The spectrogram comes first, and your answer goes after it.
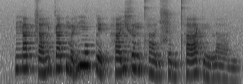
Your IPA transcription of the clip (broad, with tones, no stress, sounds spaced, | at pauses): ŋ a˦˥ k̚ s a˨˦ n k a˦˥ k̚ m ə̰˧˥ j ŋ o˦˥ p̚ l e˨˩ p̚ h a˨˦ j x ə˧ m t̪ʰ a̤˨˩ j s ə̤˨˩ m t̪ʰ aː˨˦ k e̤˨˩ l a̤˨˩ ŋ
